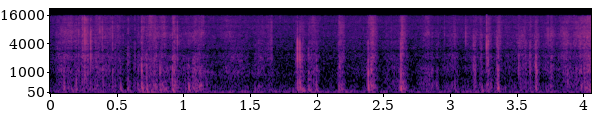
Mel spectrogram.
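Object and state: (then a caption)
Yarn-embroidered canvas pillow. Fingertips and nails scratch across the raised blue and yellow yarn stitching on a soft stuffed canvas pillow, tracing the crossing stitch lines. The result is a quiet, dry, scratchy patter of short bristly strokes, low and muffled with only a faint bright edge, each one dying away almost instantly.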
